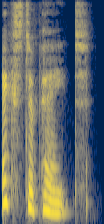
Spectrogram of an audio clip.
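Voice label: "extirpate", British English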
